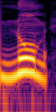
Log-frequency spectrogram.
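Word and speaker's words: gnome: तो देखिए दोस्तों यहां पे जी एन ओ एम ई है तो इसे पढ़ेंगे नोम। यहां पे जी साइलेंट होगा और एम ओ एन ओ एम ई को क्या पढ़ेंगे?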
